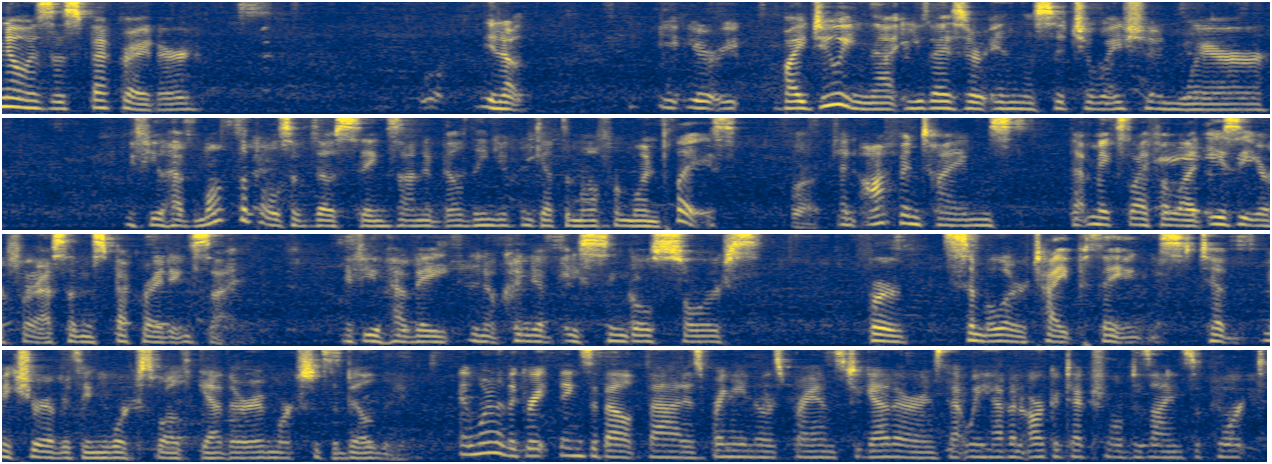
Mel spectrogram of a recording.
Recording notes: LIVE from A'23 with Clopay. A conversation from our live podcasting event at the 2023 AIA Conference on Architecture in San Francisco, California.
